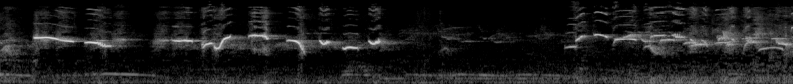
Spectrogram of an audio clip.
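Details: Kacer, the oriental magpie-robin, singing to stir a reluctant bird at home: clear rising whistles and rapid chirped notes in a run, a quieter gap, then a dense burst of varied twittering.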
